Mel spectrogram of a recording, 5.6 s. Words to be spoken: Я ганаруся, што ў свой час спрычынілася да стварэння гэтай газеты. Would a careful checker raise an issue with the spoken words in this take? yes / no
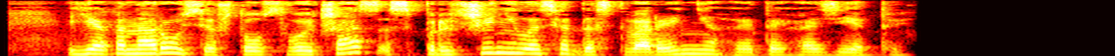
no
